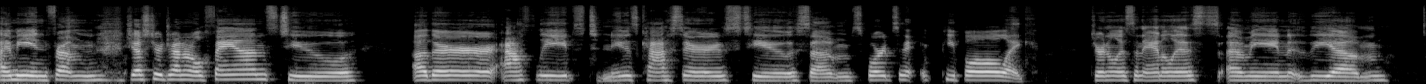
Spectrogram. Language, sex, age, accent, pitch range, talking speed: English, female, 30-49, American, 185-220 Hz, 100 wpm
